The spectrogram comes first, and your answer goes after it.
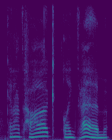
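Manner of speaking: ordinary talk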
